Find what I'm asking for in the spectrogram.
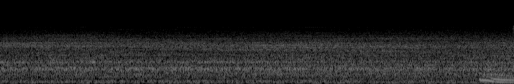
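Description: Airbus A320neo airliner at Manchester Airport, a steady broad engine roar with a hissing wash that holds level throughout, with no talk over it.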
